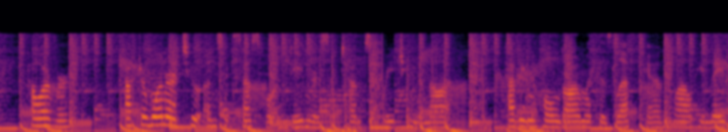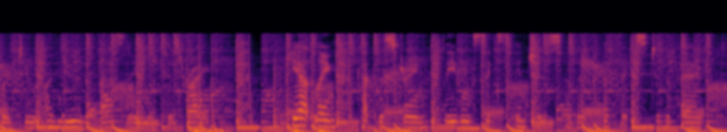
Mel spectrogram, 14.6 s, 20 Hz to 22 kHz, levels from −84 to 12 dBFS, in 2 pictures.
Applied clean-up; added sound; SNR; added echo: none; Drum kit; 0 dB; none.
